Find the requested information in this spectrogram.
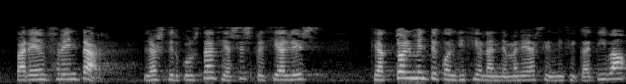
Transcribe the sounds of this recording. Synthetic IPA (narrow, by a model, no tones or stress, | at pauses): paɾaeɱfɾẽ̞nt̪aɾ | lasθiɾkunst̪anθjase̞spe̞θjale̞s | keak̚t̪ualmẽnt̪eko̞nd̪iθjo̞nãnd̪e̞mane̞ɾasiɣnifikat̪iβ̞a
